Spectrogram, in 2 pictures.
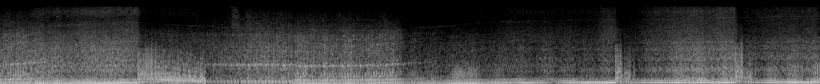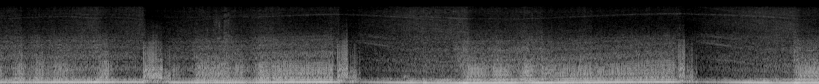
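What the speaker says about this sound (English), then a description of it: "this is the Cummins um, ISM 835 horsepower heavy duty" Peterbilt 389 truck with a Cummins ISM 835 horsepower heavy-duty engine driving, a deep loud engine drone rising and falling through gear changes, with wind buffeting, close and continuous.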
